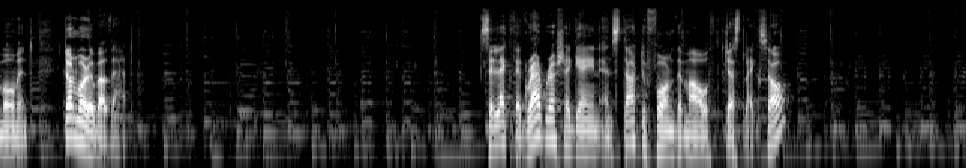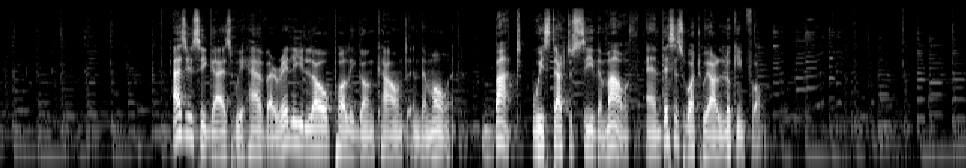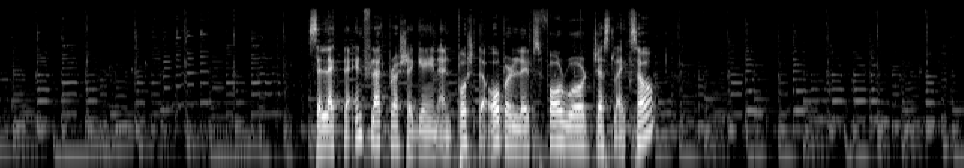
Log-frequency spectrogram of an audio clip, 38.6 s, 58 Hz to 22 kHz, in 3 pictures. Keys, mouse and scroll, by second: 0.5-3.6 ctrl+middle drag, 3.6 click, 4.5 KP_1, 6.0-7.3 drag, 7.3-8.5 ctrl+middle drag, 8.5 f, 9.4-13.1 drag, 13.1 middle click, 13.8-14.9 drag, 14.9 KP_1, 15.5 ctrl+middle click, 15.8-24.4 drag, 24.4 ctrl+middle click, 25.3-26.8 drag, 26.8 middle click, 27.7 click, 28.0-32.4 ctrl+middle drag, 32.4 click, 32.9-34.1 ctrl+middle drag, 34.1-37.2 drag, 37.7-38.6 middle drag.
